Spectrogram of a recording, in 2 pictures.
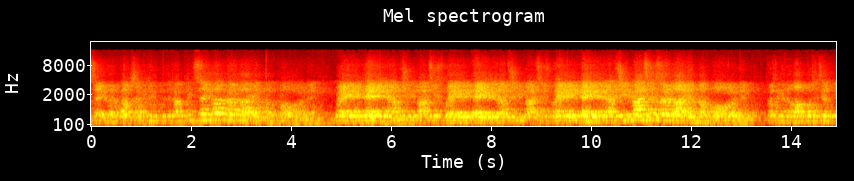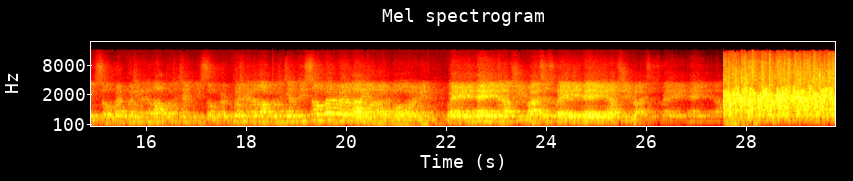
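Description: A group of voices singing together in held, changing notes. Near the end the singing stops and audience applause takes over.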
